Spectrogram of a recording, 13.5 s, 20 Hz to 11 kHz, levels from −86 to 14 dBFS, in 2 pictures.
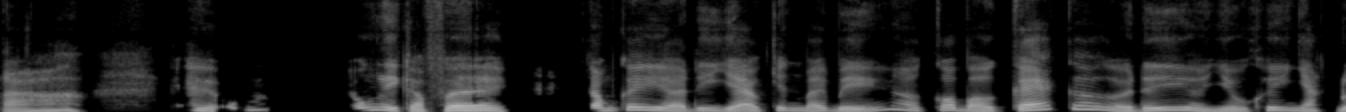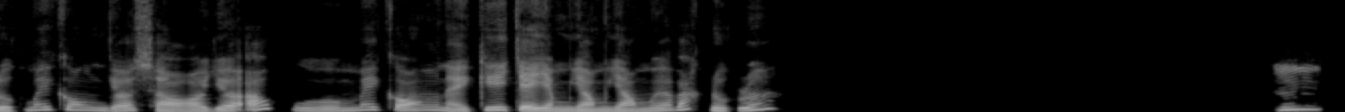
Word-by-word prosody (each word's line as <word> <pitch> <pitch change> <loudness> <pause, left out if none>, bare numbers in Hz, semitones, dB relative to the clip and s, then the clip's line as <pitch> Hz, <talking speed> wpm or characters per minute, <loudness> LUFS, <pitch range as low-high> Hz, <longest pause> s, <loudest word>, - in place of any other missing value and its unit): Đó, 170 +7 -2 0.6
cái 235 - -1
uống 270 +7 -10 0.4
uống 245 +4 -1
ly 245 -3 +4
cà 190 -4 +1
phê, 225 +2 +6 0.4
xong 235 -1 +1
cái, 270 0 +3
a, 215 -2 +3
đi 225 +2 -3
dạo 170 -4 +2
trên 230 +4 -4
bãi 210 +1 -1
biển, 190 - -1
ơ, 255 -6 -4
có 255 - 0
bờ 195 -6 0
cát 275 +8 +4
á, 335 -4 -1
rồi 205 -9 0
đi 240 +5 +2
rồi 220 -4 -1
nhiều 200 0 -2
khi 250 +3 -2
nhặt 195 -3 -4
được 185 +3 -2
mấy 275 +3 -3
con 260 -4 -4
vỏ 220 +2 +1
sò, 190 -5 +1
vỏ 215 +2 +3
ốc, 385 - 0
rồi 210 -2 -3
mấy 280 - -3
con 255 -2 0
này 215 - 0
kia 255 +1 +1
chạy 200 -3 +5
vòng 200 - -1
vòng 195 0 +2
vòng 190 +2 0
ra 235 - -1
bắt 295 +5 -3
được 220 -1 -1
nữa. 270 +10 +1 2.5
Ừm. 295 +3 -2
225 Hz, 210 wpm, -24 LUFS, 200-255 Hz, 2.5 s, phê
